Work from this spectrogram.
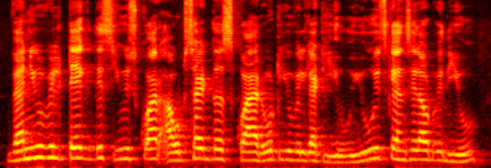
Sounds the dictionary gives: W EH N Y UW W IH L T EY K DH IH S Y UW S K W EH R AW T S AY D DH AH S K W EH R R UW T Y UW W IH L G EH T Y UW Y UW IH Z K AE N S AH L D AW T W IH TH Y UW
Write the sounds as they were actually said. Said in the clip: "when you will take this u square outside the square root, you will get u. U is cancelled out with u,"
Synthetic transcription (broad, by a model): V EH N Y UW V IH L T EY K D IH S Y UW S K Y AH R AW T S AY D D AH S K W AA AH R UW T Y UW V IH L G EH T Y UW Y UW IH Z K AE N S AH L AW T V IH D Y UW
